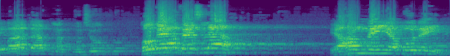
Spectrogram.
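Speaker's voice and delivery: loud, high final ultimatum; furious verdict. Acted. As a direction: slam down the decision. Daughter declares decision.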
